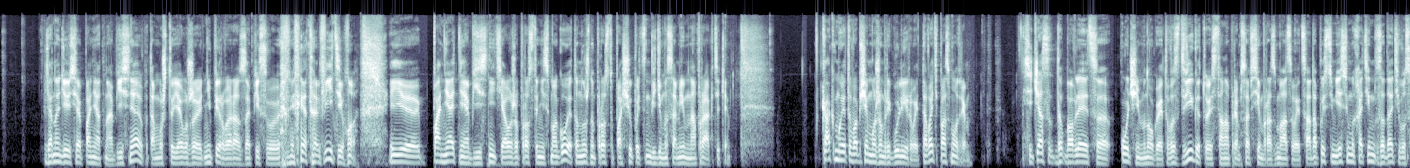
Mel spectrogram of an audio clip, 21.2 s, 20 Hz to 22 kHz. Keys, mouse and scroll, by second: 0.1 middle click, 0.8 ctrl+shift+click, 1.7 middle click, 3.6 click, 7.1 click, 7.6 x, 9.2 middle click, 10.0 click, 10.6 click, 14.0 ctrl+shift+click, 16.0 middle click, 16.6 ctrl+shift+click, 18.7 middle click, 19.6-20.1 scroll up 2.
